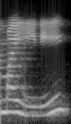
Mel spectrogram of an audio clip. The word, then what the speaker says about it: Maini: I'm Gina Maini. My last name rhymes with linguini, so easy to remember that.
